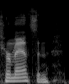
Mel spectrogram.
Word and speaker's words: Hermanson: But let's start off with UFC in Fort Lauderdale, Florida, the BB&T Center, as Jack Hermanson, as John Anik says on Twitter, they asked Jack how it's pronounced, and it's pronounced Hermanson.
